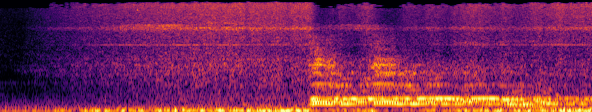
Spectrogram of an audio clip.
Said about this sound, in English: Here it comes now. I'm not going to tell you which station this train has just pulled into.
